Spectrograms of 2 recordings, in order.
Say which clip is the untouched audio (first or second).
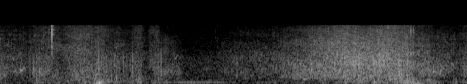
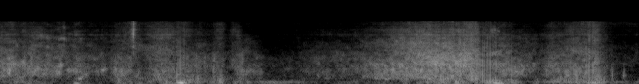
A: first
